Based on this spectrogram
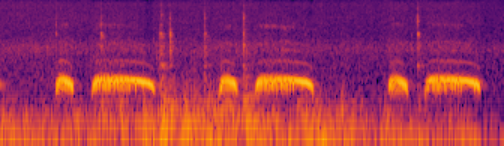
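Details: Spotted dove giving the very fast 'chiêu gù kích bổi' cooing style: three clear paired coos, each a short note followed by a longer mellow one, spaced about a second apart over low rumbling background noise.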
